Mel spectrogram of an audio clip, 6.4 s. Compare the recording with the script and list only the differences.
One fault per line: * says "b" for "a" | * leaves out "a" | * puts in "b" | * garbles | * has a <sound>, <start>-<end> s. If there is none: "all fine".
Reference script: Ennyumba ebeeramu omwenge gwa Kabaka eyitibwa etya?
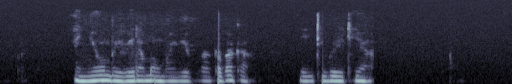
all fine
